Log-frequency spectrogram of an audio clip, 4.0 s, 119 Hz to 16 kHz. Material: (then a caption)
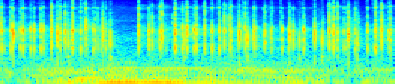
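Aluminum, plastic. Two hands type steadily on a compact green Cannonkeys Satisfaction75 mechanical keyboard with an aluminum case and plastic keycaps. About 25 crisp, bright keystrokes sound as sharp clacks with almost no ring, briefly pausing just after one second. A faint low hum is heard beneath the typing.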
